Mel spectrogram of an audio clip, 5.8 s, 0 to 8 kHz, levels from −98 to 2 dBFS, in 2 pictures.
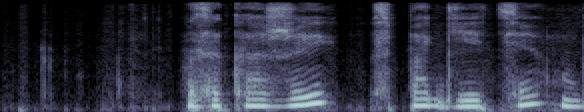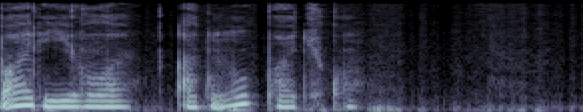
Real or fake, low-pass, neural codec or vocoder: fake; 7.2 kHz; codec, 16 kHz, 16 kbps, FreqCodec, smaller model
